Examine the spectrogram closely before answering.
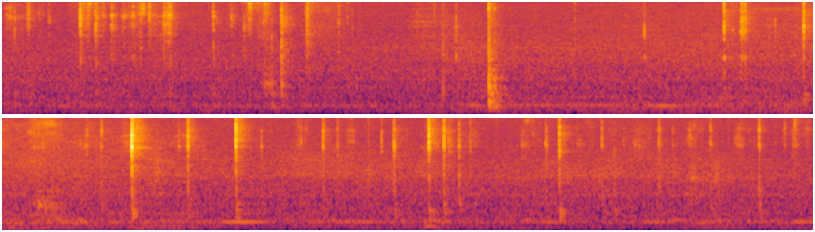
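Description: Small irregular clicks and taps of a screwdriver and screws on the plastic parts of a DJI Mavic Pro drone during reassembly. Two sharper clicks stand out, about two and a half seconds in and just before five seconds in.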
